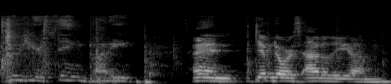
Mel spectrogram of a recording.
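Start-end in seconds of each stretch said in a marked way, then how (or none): 0.1-1.4 soft, barely audible half-whisper. Voicing a character who half-whispers to his cape: half-whispering to a cape. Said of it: "Dolus whispers to his cape".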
